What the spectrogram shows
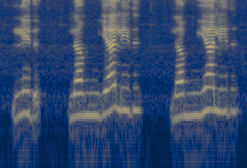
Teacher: دال حروف قلقلہ ہے تو دال پر آواز پلٹے گی، قلقلہ ہوگا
